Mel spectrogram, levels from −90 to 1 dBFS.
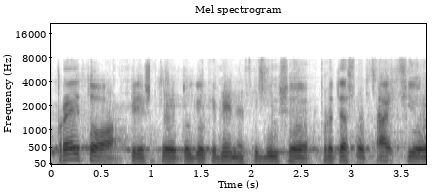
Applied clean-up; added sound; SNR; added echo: neural separator model SepFormer DNS4.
